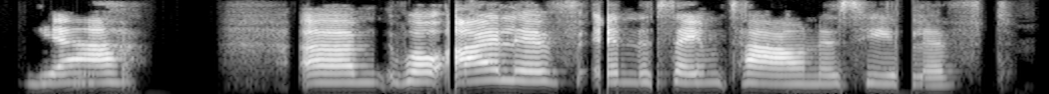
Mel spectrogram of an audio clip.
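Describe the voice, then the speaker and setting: A woman with an English accent talks very slowly at a high pitch, her intonation fairly even. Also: big swings in loudness. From England, Nottingham area. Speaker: caller on live stream. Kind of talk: casual chat.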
